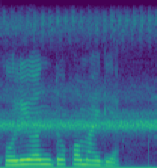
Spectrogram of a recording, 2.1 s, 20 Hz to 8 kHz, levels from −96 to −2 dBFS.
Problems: constant background noise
